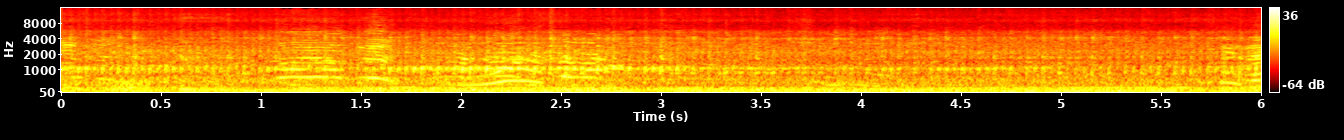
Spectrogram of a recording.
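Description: Heavy truck engines idling in a stalled line of traffic, a steady low rumble with a faint steady whine on top, under voices of people talking in the background.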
